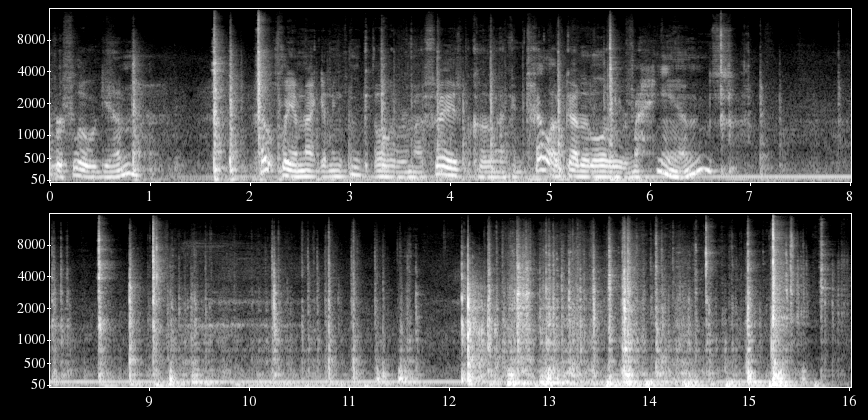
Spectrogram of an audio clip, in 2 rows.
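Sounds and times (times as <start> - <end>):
low hum: 0.0 - 15.6
plastic clicks and knocks: 0.8 - 5.8.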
